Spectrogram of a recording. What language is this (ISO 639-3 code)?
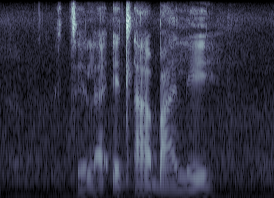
sot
